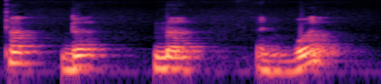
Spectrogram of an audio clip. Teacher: bilabial are produced by using both lips. That produces the sounds p, b, m, and w.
